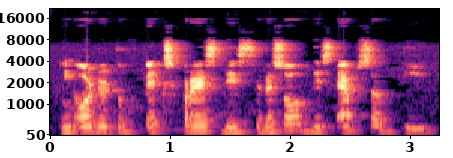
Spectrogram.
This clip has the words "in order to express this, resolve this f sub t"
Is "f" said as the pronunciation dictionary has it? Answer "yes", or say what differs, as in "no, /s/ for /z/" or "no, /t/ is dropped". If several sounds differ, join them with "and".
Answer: no, /p/ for /f/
